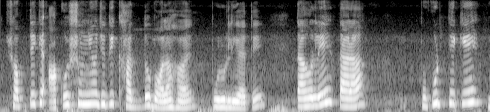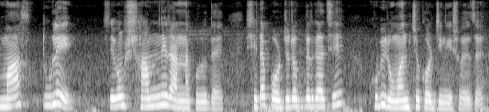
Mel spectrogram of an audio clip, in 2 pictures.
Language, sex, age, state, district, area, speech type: Bengali, female, 18-30, West Bengal, Paschim Bardhaman, rural, spontaneous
